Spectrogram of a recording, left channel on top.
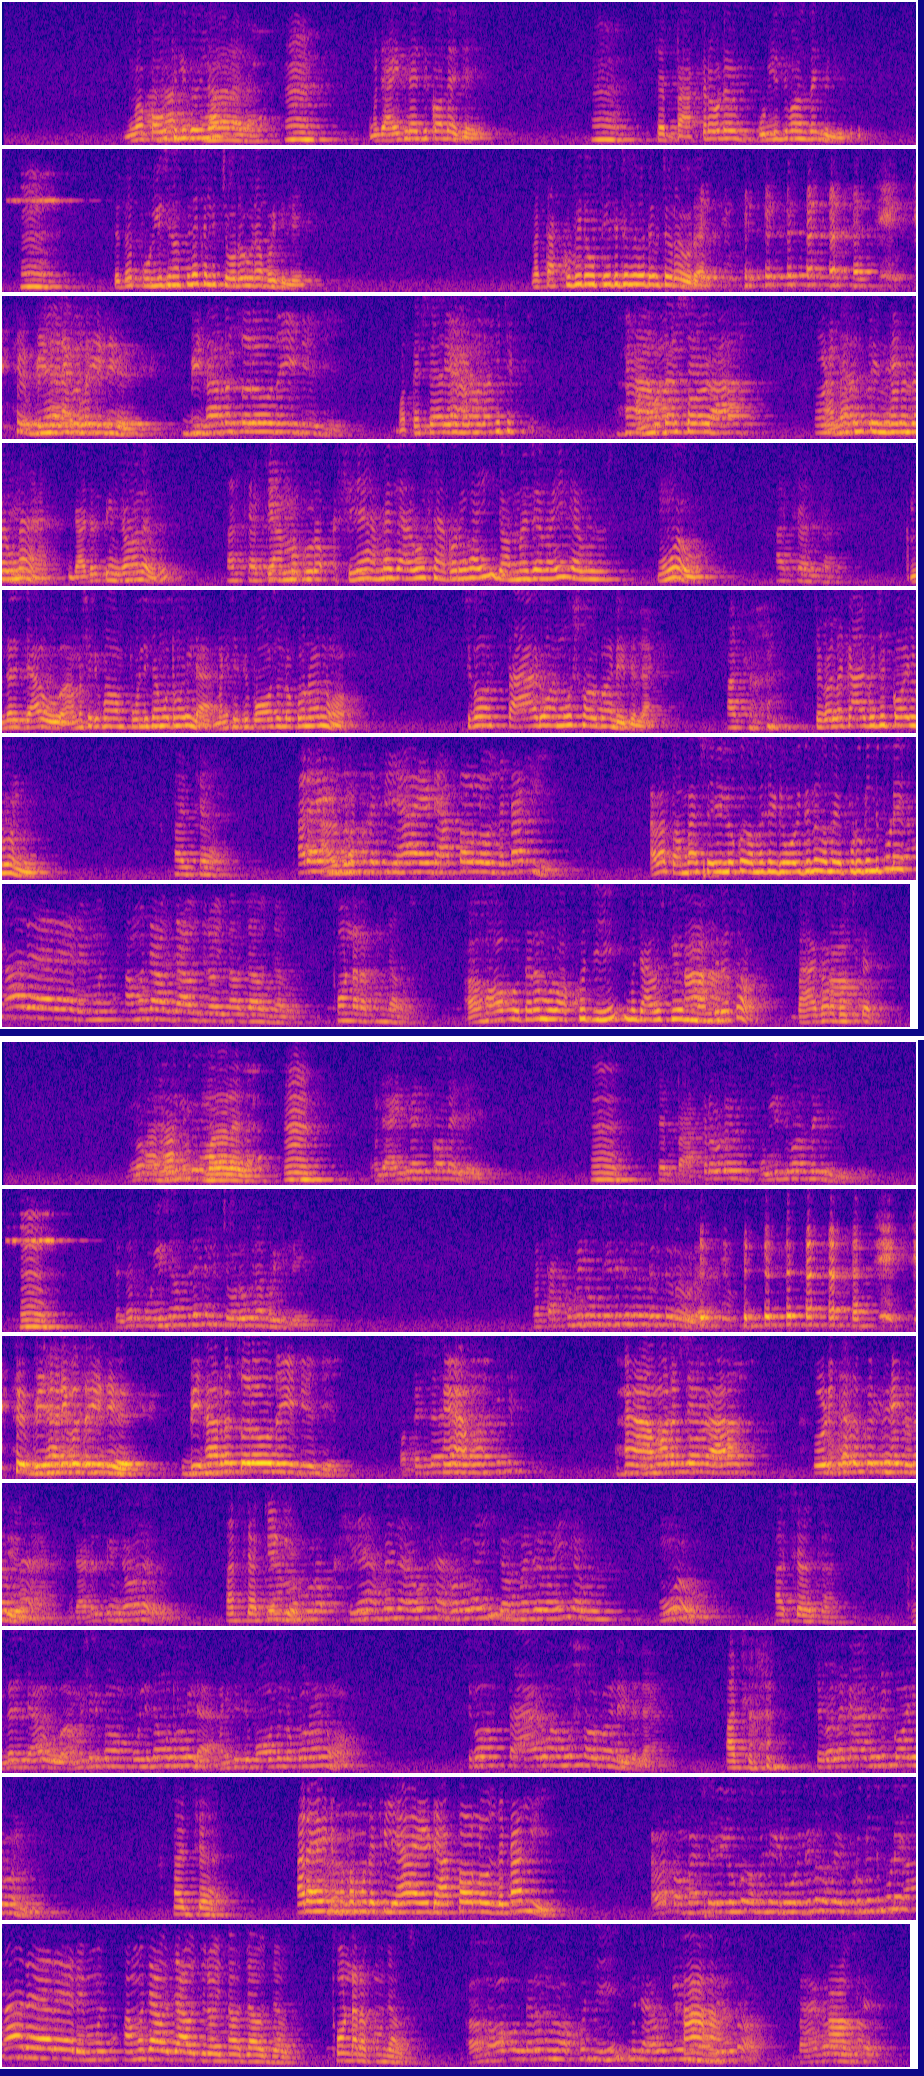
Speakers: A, on the left; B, on the right.
A: ମୁଁ
B: ହଁ
A: କଣ କହୁଥିଲି
B: ହଁ
A: କହିଲ
B: ମଜା ଲାଗିଲା। ହୁଁ।
A: ମୁଁ ଯାଇଥିଲି ଆଜି କଲେଜ
B: ହୁଁ
A: ସେ ବାଟରେ ଗୋଟେ ପୁଲିସ ବସ ଦେଖିଲି।
B: ହୁଁ।
A: ସେଥିରେ ପୁଲିସ ନଥିଲେ ଖାଲି ଚୋର ଗୁଡା ବଇଥିଲେ। ନା ତାକୁ ବି ତ ଉଠେଇ ଦେଇଛନ୍ତି ବୋଧେ ଚୋର ପୁରା।
B: <inaudible>
A: ମୋତେ
B: ବିହାରୀ
A: କାହିଁ ଲାଗିଲା
B: ବୋଧେ ହେଇଥିବେ
A: ଟିକେ
B: ବିହାରର ଚୋର ବୋଧେ ହେଇଥିବେ ସିଏ।
A: ମତେ ସେୟା
B: ହେଁ
A: ଲାଗିଲାଖୁଛି
B: ଆମ ଆମର
A: ଆମ ମତେରେ ଶହେ।
B: ଯେ ଆର ଓଡିଶା
A: ଆମେ ଆମେ
B: ଲୋକ
A: ତିନି
B: ସେ
A: ଜଣ
B: ହେଇନଥିବେ
A: ଯାଉନା। ଗାଡିରେ ତିନି ଜଣ ଯାଉ
B: ଆଚ୍ଛା
A: ସିଏ
B: କିଏ
A: ଆମକୁ
B: କିଏ
A: ସିଏ ଆମେ ଯାଉ ସାଗର ଭାଇ ଜନ୍ମେ ଜୟ ଭାଇ ଆଉ ମୁଁ ଆଉ
B: ଆଚ୍ଛା ଆଚ୍ଛା
A: ଆମେ ଯାଉ ଆମେ ସେଠି କଣ ପୋଲିସ ଆମକୁ ଧଇଲା ମାନେ ସେ ବୟସ ଲୋକଗୁଡା ନୁହଁ ସେ କଣ ତା ଆଡୁ ଆମକୁ ଶହେ ଟଙ୍କା ଦେଇଥିଲା।
B: ଆଚ୍ଛା
A: ସେ କହିଲା କାହାକୁ କିଛି କହିବନି।
B: ଆଚ୍ଛା ଆରେ ଏଇଠି
A: ଆମେ
B: ମୁଁ
A: ପୁରା
B: ତମକୁ ଦେଖିଲି ହ ଏଇଠି ହାତ। ତଟେ ଅନାଉଚି ଦେଖା ଯାଉନି କି?
A: ଆ ତମେ ସେଇ ଲୋକ ତମେ ସେଇଠି ବଇଥିଲେ ତମେ ଏପଟୁ କିନ୍ତୁ
B: ଆରେ ଆରେ ଆରେ ମୁଁ ମୁଁ ଯାଉ ଯାଉଛି ରହିଥାଉ ଯାଉଛି ଯାଉଛି ଫୋନ୍ଟା ରଖ ମୁଁ ଯାଉଛି।
A: ଅ ହଉ ତାରଲେ ମୁଁ ରଖୁଛି ମୁଁ ଯାଉଛି ଟିକେ
B: ହଁ
A: ମନ୍ଦିର
B: ହଁ
A: ତ ବାହାଘର
B: ହଉ
A: ଭୋଜିଟା
B: ହଉ।
A: ଅଛି।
